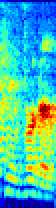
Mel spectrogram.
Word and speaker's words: Convertr: a little app called converter now it's called converter but it's not spelled correctly i'm going to have to read it off here it's spelled c-o-n-v-e-r-t-r so they leave out the second e converter uh now what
